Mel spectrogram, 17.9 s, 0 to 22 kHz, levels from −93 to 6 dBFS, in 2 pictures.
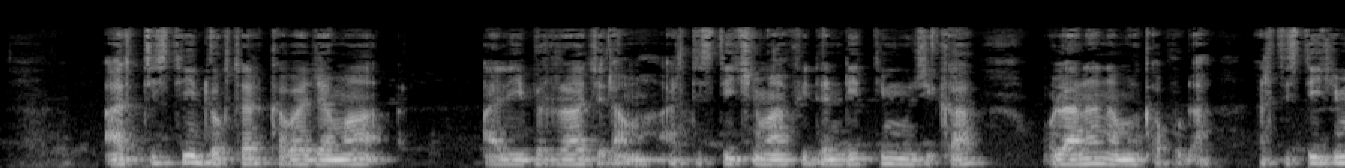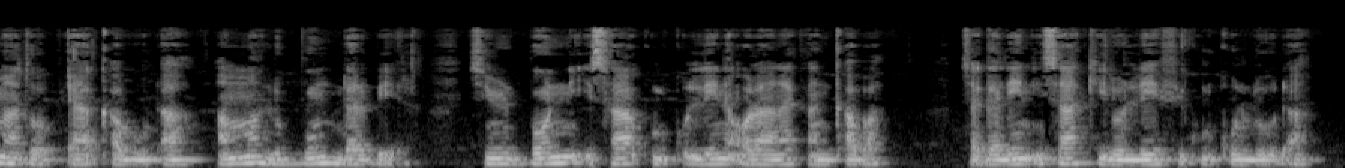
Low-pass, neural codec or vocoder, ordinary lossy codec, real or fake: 10.8 kHz; none; MP3, 48 kbps; real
